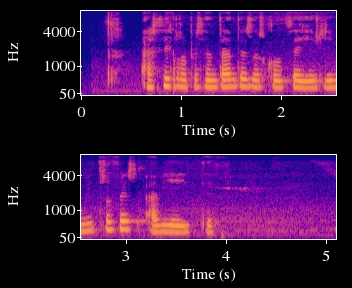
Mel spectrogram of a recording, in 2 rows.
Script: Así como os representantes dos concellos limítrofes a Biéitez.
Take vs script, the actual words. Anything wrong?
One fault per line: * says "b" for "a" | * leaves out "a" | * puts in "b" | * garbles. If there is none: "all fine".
* leaves out "como"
